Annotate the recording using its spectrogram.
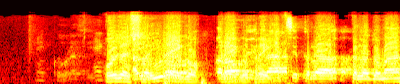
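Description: An older man speaks calmly into a microphone, close by.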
